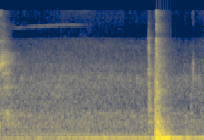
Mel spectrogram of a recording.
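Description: An overhead wooden cabinet door shutting with a single thump about one and a half seconds in, over a steady low hum.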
